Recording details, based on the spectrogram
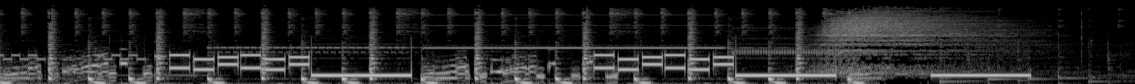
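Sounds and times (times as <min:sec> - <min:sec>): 
telephone electronic keypad dialing beeps: 0:00.0 - 0:08.3, 0:09.3 - 0:10.3
telephone long steady ringing tones: 0:00.0 - 0:08.7, 0:09.3 - 0:10.4
hiss: 0:08.4 - 0:09.4.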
